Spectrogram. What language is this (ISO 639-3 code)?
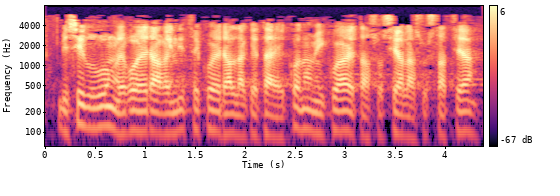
eus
